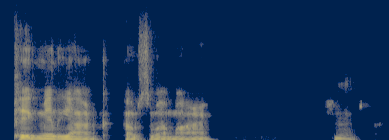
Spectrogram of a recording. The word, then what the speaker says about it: pygmalion: this word called pygmalion comes to my mind. Hmm. I believe you spell it PYG Like million. pigment.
